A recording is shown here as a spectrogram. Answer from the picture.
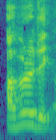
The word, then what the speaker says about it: Ayurvedic: Yeah, Ayurvedic.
